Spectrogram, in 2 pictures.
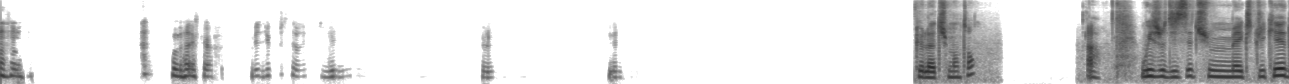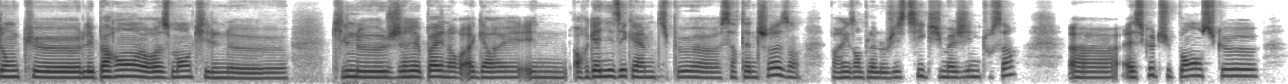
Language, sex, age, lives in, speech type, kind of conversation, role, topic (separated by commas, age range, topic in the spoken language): French, female, 25-29, France, conversation, podcast, host, Peux-tu raconter un retard qui, finalement, t’a évité un problème ?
